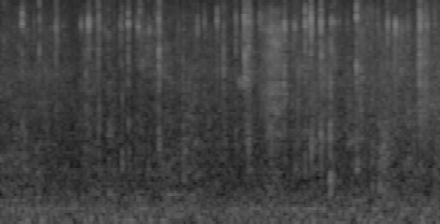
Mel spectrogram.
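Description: Quiet room tone: a low steady rumble with scattered light clicks and taps.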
